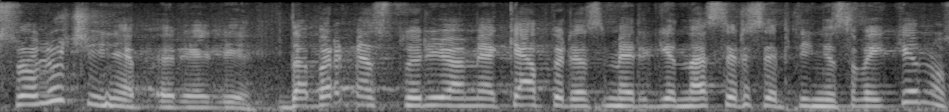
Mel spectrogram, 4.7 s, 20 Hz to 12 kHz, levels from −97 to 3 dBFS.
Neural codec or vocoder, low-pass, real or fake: none; 10.8 kHz; real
